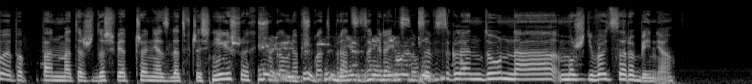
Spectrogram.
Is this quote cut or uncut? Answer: cut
